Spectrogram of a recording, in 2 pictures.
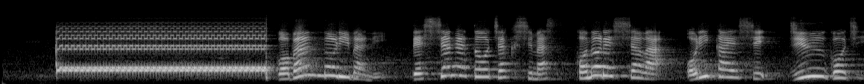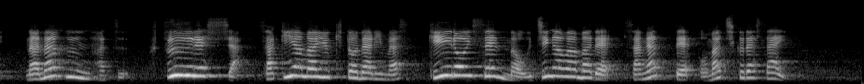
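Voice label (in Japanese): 5番のりば接近放送, 女声, ディーゼル列車の騒音; 行橋; 平成筑豊鉄道・崎山行き; 標準の放送内容ですが、南福岡と同様に「危険ですから」フレーズがなぜかありません。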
